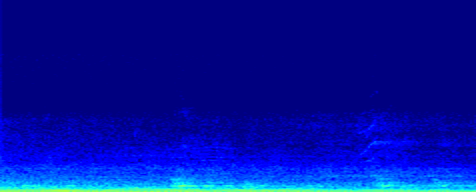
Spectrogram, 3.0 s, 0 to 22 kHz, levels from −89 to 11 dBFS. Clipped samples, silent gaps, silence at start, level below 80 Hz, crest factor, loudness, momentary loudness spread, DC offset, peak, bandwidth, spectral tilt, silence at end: under 0.1%; none; 0 s; -54 dBFS; 14 dB; -39 LUFS; 6 LU; under 0.1%; -24 dBFS; 9.2 kHz; -8.5 dB/octave; 0 s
